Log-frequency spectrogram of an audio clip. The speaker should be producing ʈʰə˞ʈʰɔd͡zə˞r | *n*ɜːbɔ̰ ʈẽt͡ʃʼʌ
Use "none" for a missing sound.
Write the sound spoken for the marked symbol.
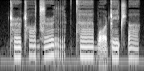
t̪ʰ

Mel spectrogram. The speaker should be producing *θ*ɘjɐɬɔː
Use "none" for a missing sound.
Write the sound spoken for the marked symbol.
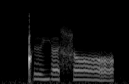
ǃ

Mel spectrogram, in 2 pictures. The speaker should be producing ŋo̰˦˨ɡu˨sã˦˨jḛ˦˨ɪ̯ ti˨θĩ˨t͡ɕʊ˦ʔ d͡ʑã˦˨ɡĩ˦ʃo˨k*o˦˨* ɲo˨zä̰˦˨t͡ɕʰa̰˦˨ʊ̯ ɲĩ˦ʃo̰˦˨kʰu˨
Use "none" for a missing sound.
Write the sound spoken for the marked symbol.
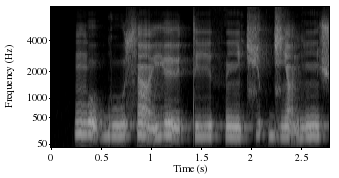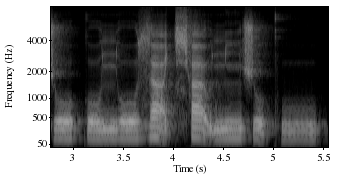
o˨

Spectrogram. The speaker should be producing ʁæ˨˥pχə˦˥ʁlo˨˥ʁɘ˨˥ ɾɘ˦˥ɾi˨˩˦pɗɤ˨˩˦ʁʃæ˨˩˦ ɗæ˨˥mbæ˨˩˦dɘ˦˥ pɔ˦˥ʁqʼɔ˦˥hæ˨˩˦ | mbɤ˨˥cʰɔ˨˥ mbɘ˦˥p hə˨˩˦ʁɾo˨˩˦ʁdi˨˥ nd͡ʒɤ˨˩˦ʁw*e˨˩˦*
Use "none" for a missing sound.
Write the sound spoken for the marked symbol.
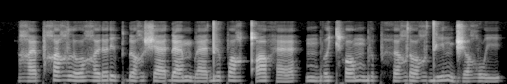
i˨˩˦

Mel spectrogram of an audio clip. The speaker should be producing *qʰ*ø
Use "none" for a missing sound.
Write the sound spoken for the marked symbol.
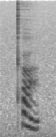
qʰ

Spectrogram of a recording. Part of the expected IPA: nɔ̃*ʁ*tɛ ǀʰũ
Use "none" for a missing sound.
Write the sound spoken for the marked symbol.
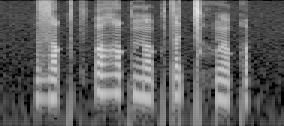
q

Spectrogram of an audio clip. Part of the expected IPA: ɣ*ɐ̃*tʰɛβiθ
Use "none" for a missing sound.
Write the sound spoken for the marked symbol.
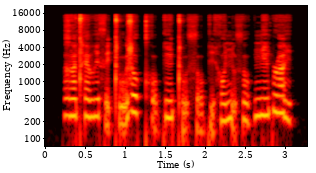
ɐ̃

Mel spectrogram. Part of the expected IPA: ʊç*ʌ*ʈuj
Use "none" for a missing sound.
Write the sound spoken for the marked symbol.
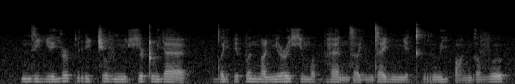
ə˞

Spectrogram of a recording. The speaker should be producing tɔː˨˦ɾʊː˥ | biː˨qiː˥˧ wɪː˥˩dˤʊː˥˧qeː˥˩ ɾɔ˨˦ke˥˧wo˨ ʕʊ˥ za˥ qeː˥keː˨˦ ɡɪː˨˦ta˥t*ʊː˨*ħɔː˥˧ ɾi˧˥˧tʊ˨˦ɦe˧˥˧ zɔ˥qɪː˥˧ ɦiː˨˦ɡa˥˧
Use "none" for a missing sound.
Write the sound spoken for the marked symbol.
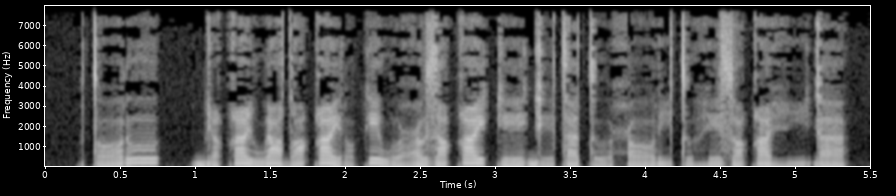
ʊː˨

